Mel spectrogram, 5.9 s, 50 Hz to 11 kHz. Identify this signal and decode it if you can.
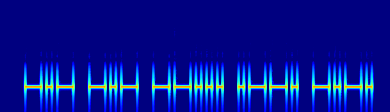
Morse code, heard as a keyed tone, about 15 wpm, 700 Hz. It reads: KK7PC
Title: USA Call Signs Repeated 3x 15wpm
